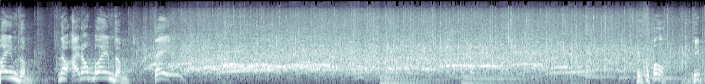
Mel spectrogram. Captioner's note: cheers and applause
